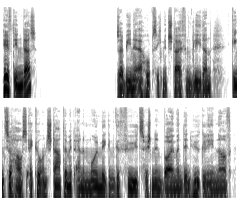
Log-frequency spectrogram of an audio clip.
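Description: A man's voice: deep voice, steady tone, normal speed, darkish tone, no echo, studio quality. A man reading a crime novel as an audiobook narrator, in scripted narration.

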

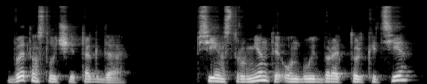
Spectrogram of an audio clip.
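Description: A man hosts a live radio talk show. His voice sits at an ordinary middle pitch. He explains his ideas in a teaching manner, building his points up with examples. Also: animated, moderate pace, a little mellow, husky. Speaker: radio host.

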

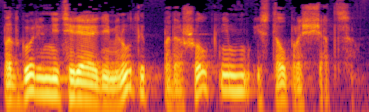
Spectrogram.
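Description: A man reading a literary short story as expressive, theatrical audiobook narration for radio, with deliberate pauses and a husky voice. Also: fairly low pitch, phone-quality sound.

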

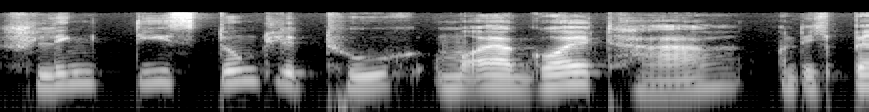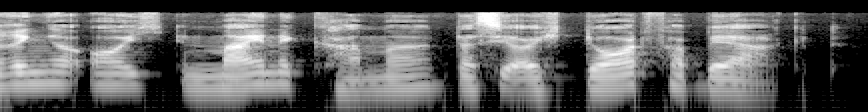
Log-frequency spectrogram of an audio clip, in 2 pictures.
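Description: A man's voice: mid-range voice, a little slow, close to an everyday voice. Man voicing a bold, secretive young witch-maiden. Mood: brisk, conspiratorial. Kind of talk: dramatic literary audiobook reading.

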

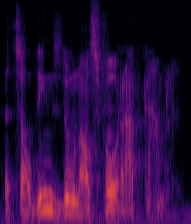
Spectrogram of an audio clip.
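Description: A man's voice: lowish voice, wildly swooping pitch, normal speed, creaky, full character voice. A man playing an eccentric, kindly inventor uncle in an educational radio drama, with a Flemish accent and a theatrical, teasing way of explaining. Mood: enthusiastic. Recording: dull 1980s radio drama recording.

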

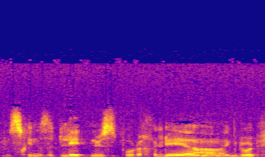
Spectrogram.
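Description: An actor playing a fussy, bumbling doctor, stammering and awkwardly polite, in old radio comedy style. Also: male voice, lowish voice, big pitch swings, fairly quick, creaky, husky, heavily acted. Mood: confidential, awkward. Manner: stammering, hesitant, flustered. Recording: muffled old radio recording.

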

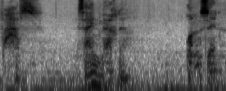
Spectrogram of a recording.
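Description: An actor playing a stern, sceptical police lieutenant in a radio play, curt and authoritative. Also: male voice, very slow, whispered. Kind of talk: German radio play acting.

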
